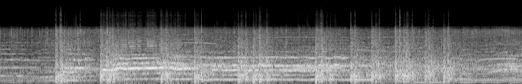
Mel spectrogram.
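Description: Fireworks popping and crackling over a song with singing, which gets louder about a second in.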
